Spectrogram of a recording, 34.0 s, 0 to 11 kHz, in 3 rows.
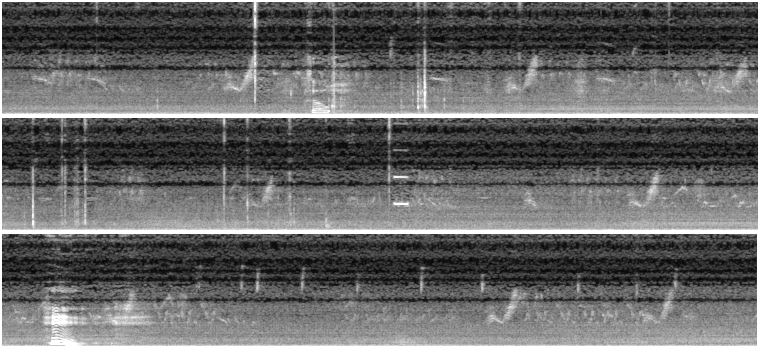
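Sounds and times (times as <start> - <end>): steady low rumble: 0.0 - 23.3.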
